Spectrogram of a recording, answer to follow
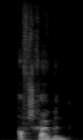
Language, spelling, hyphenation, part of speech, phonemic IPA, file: Dutch, afschuimen, af‧schui‧men, verb, /ˈɑfˌsxœy̯.mə(n)/, Nl-afschuimen.ogg
- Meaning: 1. to remove foam 2. to remove impurities (from) 3. to plunder, to rob 4. to rummage, to scour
